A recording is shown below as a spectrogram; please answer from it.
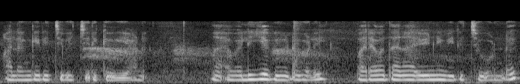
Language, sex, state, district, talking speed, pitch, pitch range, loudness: Malayalam, female, Kerala, Kozhikode, 80 wpm, 210 Hz, 210-220 Hz, -16 LUFS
